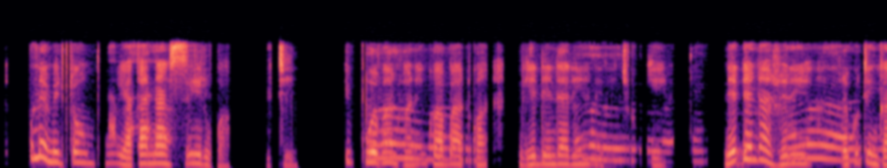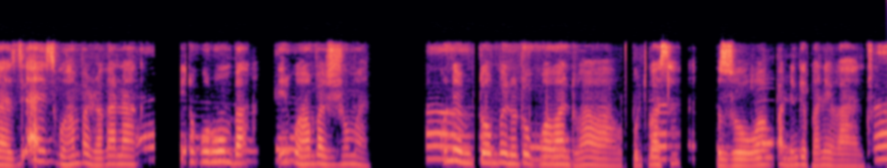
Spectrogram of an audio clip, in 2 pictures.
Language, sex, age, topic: Ndau, female, 36-49, health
